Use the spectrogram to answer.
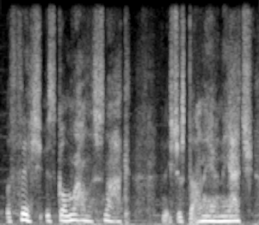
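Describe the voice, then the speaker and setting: A fairly high-voiced man talks in casual, excitable bursts, calling out to his fishing mate. He is recorded outdoors at a lakeside. Light music sits faintly underneath. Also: a little fast. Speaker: angler. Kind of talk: casual live chat while fishing.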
